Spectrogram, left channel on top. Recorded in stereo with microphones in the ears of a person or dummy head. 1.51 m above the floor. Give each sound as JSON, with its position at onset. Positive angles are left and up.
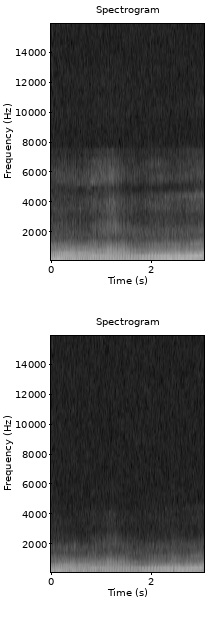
{"t": 0.0, "sound": "a motorcycle", "side_deg": 85}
